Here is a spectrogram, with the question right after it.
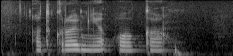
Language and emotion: Russian, neutral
